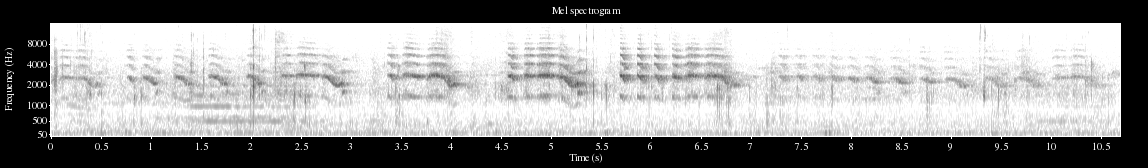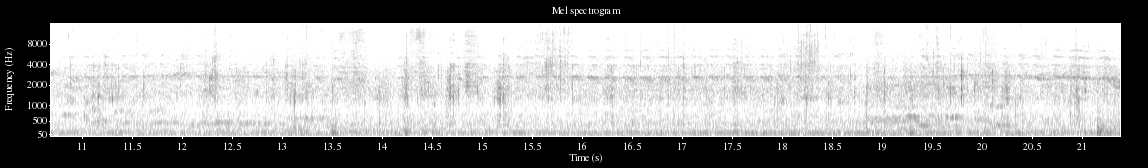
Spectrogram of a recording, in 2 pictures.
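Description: A bird calls in quick runs of chirping, pitch-bending notes for about the first seven seconds. After that come quieter eating sounds: chewing and soft clicks of fingers mixing rice on a paper plate.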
